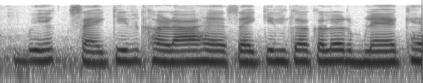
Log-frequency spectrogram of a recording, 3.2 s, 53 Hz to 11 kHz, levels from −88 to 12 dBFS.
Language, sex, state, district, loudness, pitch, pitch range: Hindi, female, Jharkhand, Deoghar, -10 LUFS, 215 Hz, 205-220 Hz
